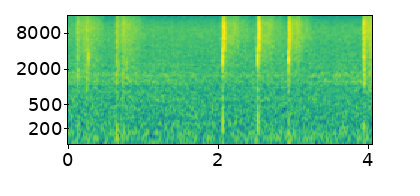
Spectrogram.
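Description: Footsteps knock on a hard floor in a large echoing hall.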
